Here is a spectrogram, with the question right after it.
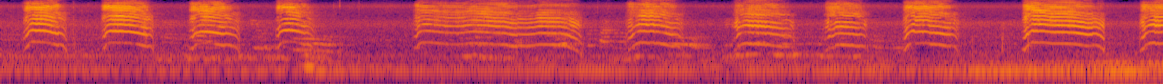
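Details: A young kitten kneads its owner and meows loudly and insistently: a run of piercing, falling meows with a brief pause near four seconds, then more long drawn calls, steady low rumble underneath.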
